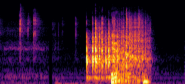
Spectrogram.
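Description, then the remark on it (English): Dice, rolled to convince others, clatter and tumble across a hard surface: a couple of light clicks, then a loud burst of rattling that rolls for about half a second before stopping, landing on double ones (snake eyes). No one speaks. “I'm going to need you to roll to convince others.”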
